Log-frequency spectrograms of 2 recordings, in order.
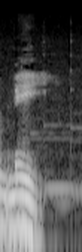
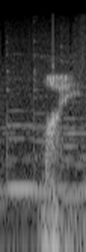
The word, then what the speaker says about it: may: Ingat di sini bacanya may bukan my, ya, may, ya, may I, bukan my I ya.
